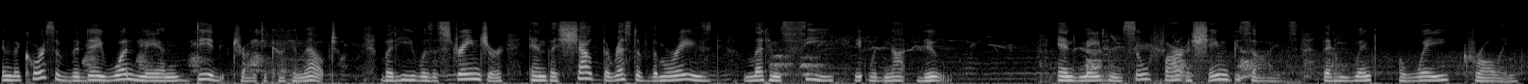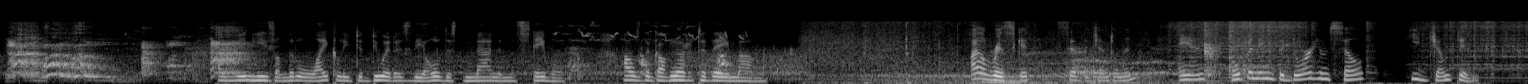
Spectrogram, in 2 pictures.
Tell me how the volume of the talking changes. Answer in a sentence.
The volume of the talking stays about the same.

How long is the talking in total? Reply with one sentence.
You can hear the talking for 25 seconds altogether.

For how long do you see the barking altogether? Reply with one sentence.
You can hear the barking for 13 seconds altogether.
